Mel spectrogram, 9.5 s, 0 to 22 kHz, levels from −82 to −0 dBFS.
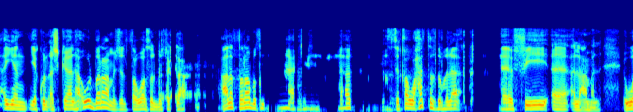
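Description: From 2.36 to 3.9 s the other side's voice leaks through, a second voice roughly 20 dB under the talker, likely from loudspeaker echo the echo canceller failed to remove. It returns briefly at 4.48 to 4.54 s and more strongly, at about 15 dB down, from 5.86 to 7.13 s. On a spectrogram it appears as faint, broken harmonic traces beneath and between the main speech.

Speech is suppressed in double talk from 2.42 to 3.32 s, 3.9 to 5.85 s and 6.54 to 7.56 s. The talker's level plunges by as much as 30 to 40 dB, and for the longest stretch, around a second and a half in all, the voice is turned down. The likely cause is the canceller mistaking the talker for echo and turning both down. The waveform shows abrupt notches in the envelope, and the spectrogram shows the talker's energy dropping away.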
